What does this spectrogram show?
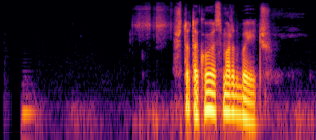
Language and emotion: Russian, neutral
